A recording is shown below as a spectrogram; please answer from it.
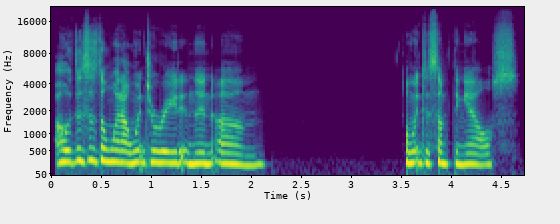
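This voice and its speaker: A woman streamer with a fairly high voice reads entries aloud and then chats casually between them. She sounds slightly hoarse, as if she has been talking for a long time. The close mic at her home setup keeps the sound dry. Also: fairly even intonation, normal speed, a little mellow, no echo. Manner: skips text with "blah, blah" asides. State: losing her voice. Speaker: livestreamer.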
